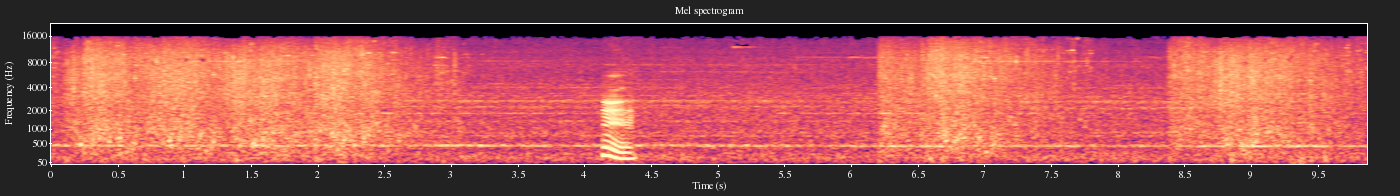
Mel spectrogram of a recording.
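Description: A horse splashes through shallow water at a gallop.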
